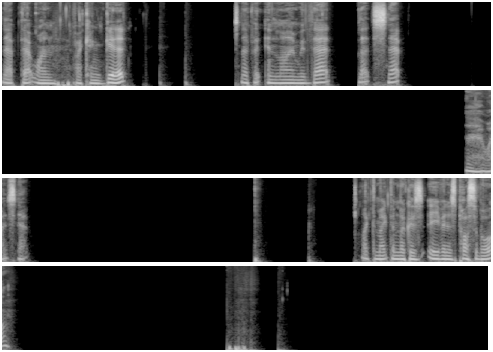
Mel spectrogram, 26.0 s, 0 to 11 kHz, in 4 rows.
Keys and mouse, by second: 1.5 ctrl+z, 2.7-4.3 drag, 4.7-5.4 middle drag, 5.9-6.5 drag, 7.3-8.7 drag, 10.2 click, 11.1 ctrl+shift+z, 11.6 ctrl+z, 12.3 middle click, 12.9-14.2 drag, 14.5-15.1 middle drag, 15.8-16.1 middle drag, 16.4 click, 16.8-17.6 middle drag, 18.1-19.5 middle drag, 21.2-22.4 middle drag, 23.7 1, 24.5 shift+middle drag, 25.0 middle drag, 25.5-25.9 shift+middle drag.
